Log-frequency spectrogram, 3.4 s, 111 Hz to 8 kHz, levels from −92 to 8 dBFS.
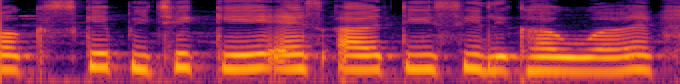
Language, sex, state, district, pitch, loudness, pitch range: Hindi, female, Gujarat, Valsad, 245 Hz, -16 LUFS, 230-255 Hz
